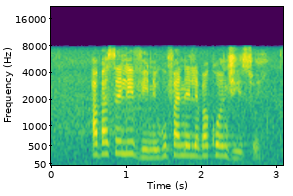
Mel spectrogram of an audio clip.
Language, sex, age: Zulu, female, 25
